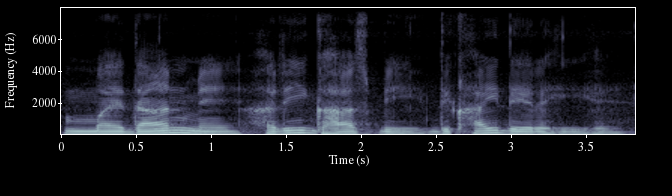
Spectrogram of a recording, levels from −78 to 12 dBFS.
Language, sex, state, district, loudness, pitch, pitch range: Hindi, male, Uttar Pradesh, Lucknow, -17 LUFS, 120 Hz, 110-125 Hz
